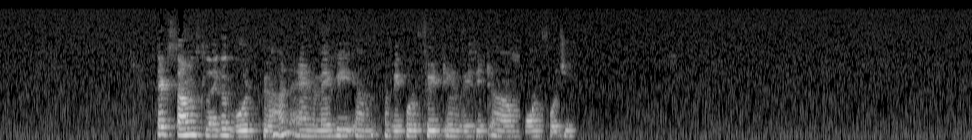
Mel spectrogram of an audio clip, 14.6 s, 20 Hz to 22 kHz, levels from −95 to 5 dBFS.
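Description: Right from the start and all the way through, this speech has overdone noise removal. The denoiser was pushed too hard, so bands near its noise estimate get switched off along with softer parts of the voice. You hear near-silent gaps with twinkly specks.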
